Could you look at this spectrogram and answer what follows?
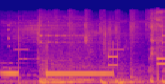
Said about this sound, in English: Right then. Do you want to dial that number then, lads? There we go.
